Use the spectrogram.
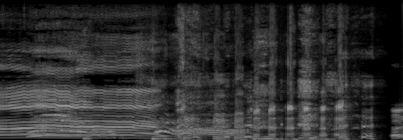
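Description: A loud, drawn-out goat scream with a wavering, strained, human-like pitch lasts about a second, then breaks into choppy laughter and chuckling.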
